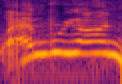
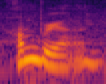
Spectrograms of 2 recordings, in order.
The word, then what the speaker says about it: Umbreon: You don't like like no Embreion, no Espeon, no nothing. Embreon. Umbreon. Yeah, but you just pronounced it funny.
